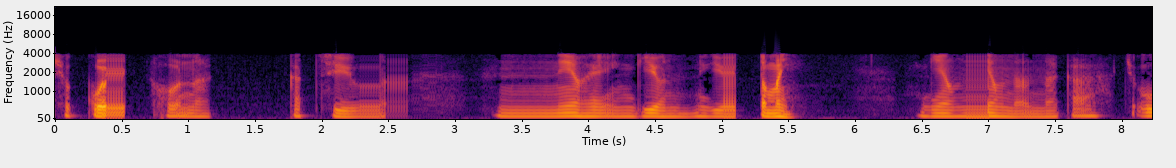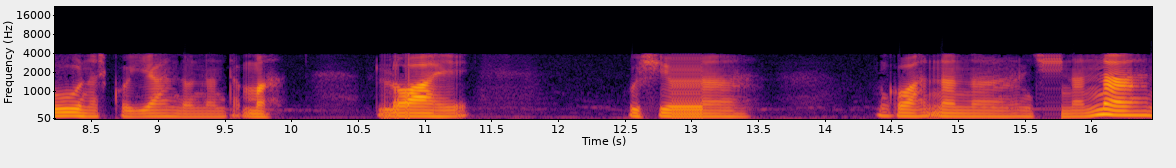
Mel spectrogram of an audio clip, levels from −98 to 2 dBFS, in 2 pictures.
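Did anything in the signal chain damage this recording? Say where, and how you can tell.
Yes. Packet loss with last packet repeated, a network fault, hits at 0.36–0.52, 2.3–2.9, 5.02–5.1, 6.84–7.0, 10.68–10.88, 12.86–13.08 and 15.66–15.78 s. Each gap is filled by replaying the previous packet, and longer runs buzz at about 50 Hz, which fits 20 ms packets. The most audio is lost across 2.3–2.9 s, 420 ms over 21 packets. The G.711 A-law telephone band underneath is intact.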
